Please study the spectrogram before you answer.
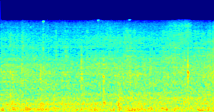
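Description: A steady low engine rumble from a moving vehicle fills the recording, with no animal calls standing out.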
